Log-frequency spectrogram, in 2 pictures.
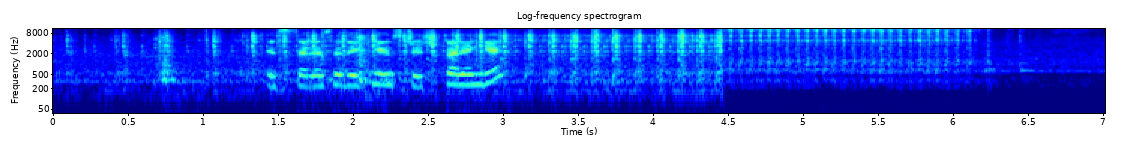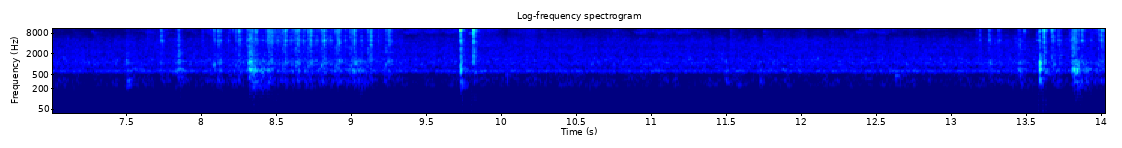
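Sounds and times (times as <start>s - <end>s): sewing machine rattling: 0.0s - 6.2s, 8.0s - 9.3s, 13.2s - 14.0s.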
